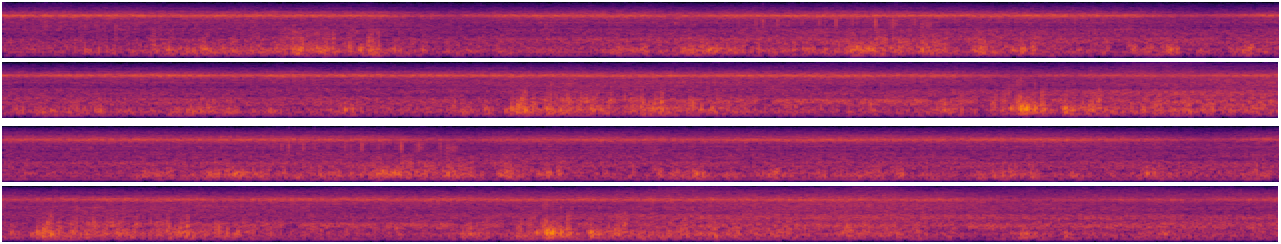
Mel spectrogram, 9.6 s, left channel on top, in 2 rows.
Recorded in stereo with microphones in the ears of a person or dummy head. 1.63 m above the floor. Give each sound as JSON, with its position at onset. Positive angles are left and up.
{"t": 0.0, "sound": "a fan", "side_deg": -60, "distance_m": 1.5}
